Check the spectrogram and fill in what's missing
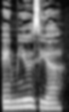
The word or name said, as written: amusia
